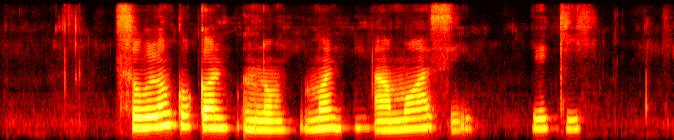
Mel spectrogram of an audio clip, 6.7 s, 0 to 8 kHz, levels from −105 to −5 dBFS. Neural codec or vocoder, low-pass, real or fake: codec, 16 kHz, 4.8 kbps, FACodec; 7.2 kHz; fake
